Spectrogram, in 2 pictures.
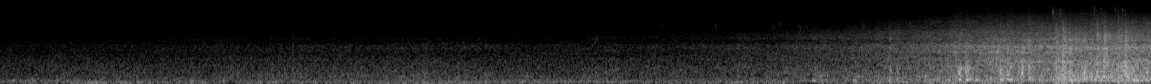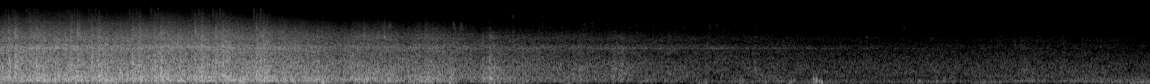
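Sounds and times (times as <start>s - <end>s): high-pitched train whine: 1.2s - 23.0s
train wheels clattering over rail joints: 8.0s - 19.3s.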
